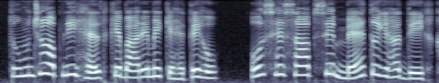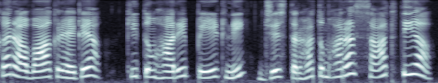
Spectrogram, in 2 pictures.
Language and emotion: Hindi, surprised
